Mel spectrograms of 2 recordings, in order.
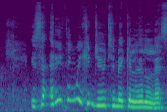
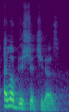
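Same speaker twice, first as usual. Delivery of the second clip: ordinary talk, nothing marked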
